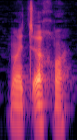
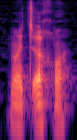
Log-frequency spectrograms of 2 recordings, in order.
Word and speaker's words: mach'aqwa: series videos where we teach you how to pronounce certain words in Quechua so our word of the day for today is my Tahoe my Tahoe my Tahoe in English the Quechua word right aha mean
